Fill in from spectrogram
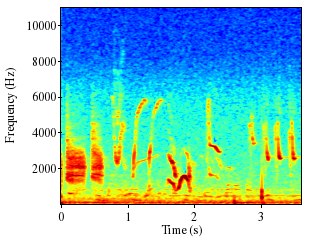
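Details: Asian pied starling, a 17 August contest winner, gives two harsh buzzy blasts followed by looping whistled slurs and short clipped chirps, with a faint low hum behind.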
